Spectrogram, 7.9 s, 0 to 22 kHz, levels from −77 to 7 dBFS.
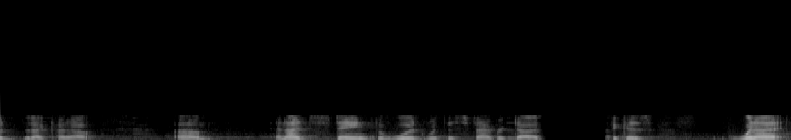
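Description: From 5.4 to 6.07 s a call audio freeze holds the sound: a brief fading continuation, then 0.59 s of silence, likely from delayed packets draining the jitter buffer. Unlike a dropout, nothing is lost, and the audio resumes exactly where it stopped, 0.65 s late.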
